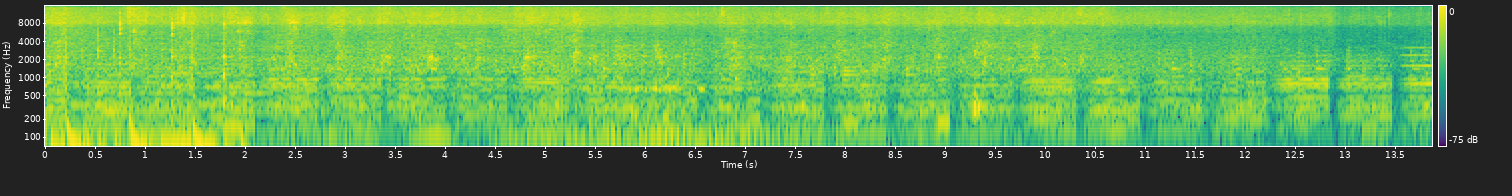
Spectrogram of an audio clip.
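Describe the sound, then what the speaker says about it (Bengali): Spice paste for lote fish bharta sautéing in a pan, with repeated rhythmic scraping stirs over a soft sizzle and a wet, bubbling texture, close and moderately loud, no voices. "এবার সুন্দর করে আমি আরও কিছুক্ষণ কষিয়ে নেব, যতক্ষণ কাঁচা গন্ধটা না যাবে আমি কষিয়ে নেব"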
